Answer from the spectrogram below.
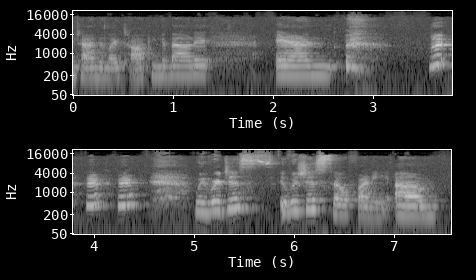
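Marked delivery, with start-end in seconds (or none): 3.5-4.9 high-pitched helpless giggle; real squeaky laughing fit. Real, not acted. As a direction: crack up in a burst of high giggles. Cracking up over friend's funny review.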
